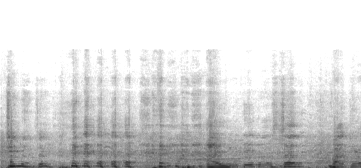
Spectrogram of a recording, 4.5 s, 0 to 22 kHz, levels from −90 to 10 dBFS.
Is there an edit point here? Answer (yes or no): no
